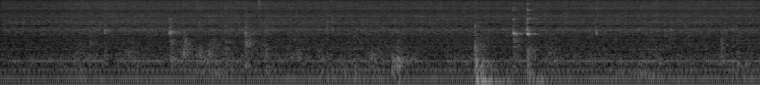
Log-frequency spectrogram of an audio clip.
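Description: Thick tomato and onion masala frying in oil in a kadai: a steady sizzle with a few scattered soft pops and clicks.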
